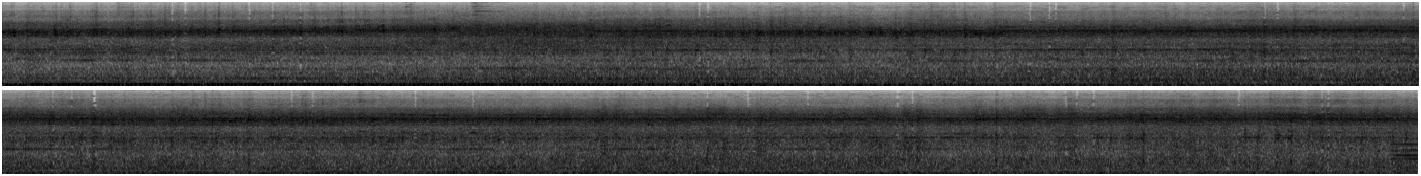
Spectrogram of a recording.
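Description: Freight train cars rolling past in a steady stream of wheel-on-rail noise, with a low rumble that fades over the first ten seconds or so.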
